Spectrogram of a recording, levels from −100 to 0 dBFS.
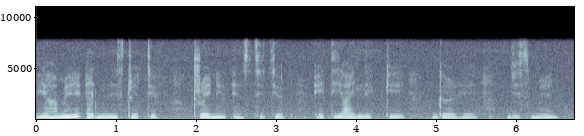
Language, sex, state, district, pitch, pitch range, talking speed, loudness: Hindi, female, Arunachal Pradesh, Papum Pare, 185 Hz, 175-195 Hz, 105 wpm, -15 LUFS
